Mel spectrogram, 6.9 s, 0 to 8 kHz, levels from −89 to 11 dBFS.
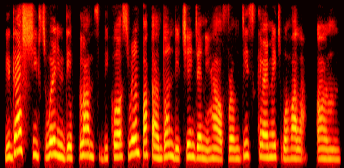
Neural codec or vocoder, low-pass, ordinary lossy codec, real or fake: codec, 16 kHz, 1 kbps, FreqCodec, larger model; 7.2 kHz; none; fake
